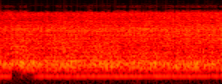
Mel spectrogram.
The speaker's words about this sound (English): When a plane flies overhead.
